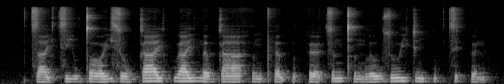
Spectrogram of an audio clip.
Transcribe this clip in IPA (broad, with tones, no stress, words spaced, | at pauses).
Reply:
t͡saː˨˩jt͡siː˨˧w t̪ɔː˨˥jso˨˩wkaː˥jkʷaː˥j n̪ɐ˨˩wkaː˨˧hʊ˨ŋ pʰɐ˨˩w pʊ˨˥k̚hœː˨˩ t͡sʊ˧ŋt̪ʰʊ˨˩ŋ lo˧wsuː˥jkɪ˧ŋkʷɪ˧k̚ t͡sɪ˧k̚hɵ˨˩n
